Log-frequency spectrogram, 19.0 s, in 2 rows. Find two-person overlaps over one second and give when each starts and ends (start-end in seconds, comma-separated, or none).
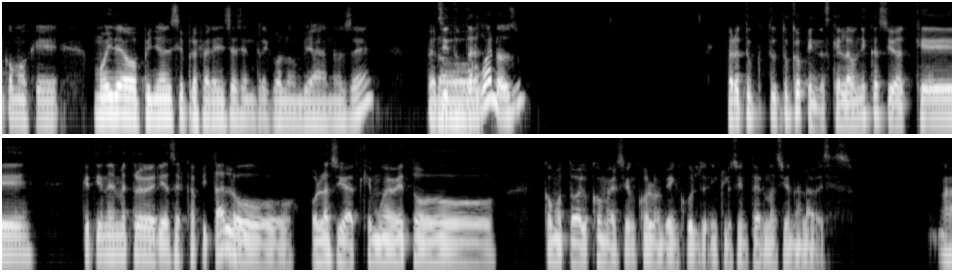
none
